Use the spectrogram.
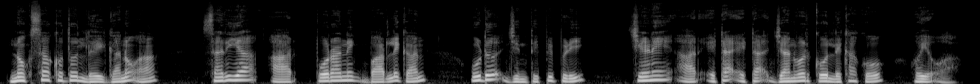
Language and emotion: Santali, neutral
